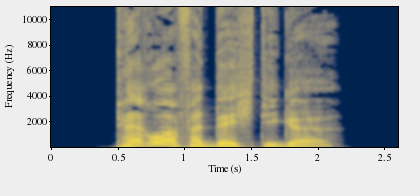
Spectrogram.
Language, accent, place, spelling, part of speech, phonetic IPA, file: German, Germany, Berlin, terrorverdächtige, adjective, [ˈtɛʁoːɐ̯fɛɐ̯ˌdɛçtɪɡə], De-terrorverdächtige.ogg
- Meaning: inflection of terrorverdächtig: 1. strong/mixed nominative/accusative feminine singular 2. strong nominative/accusative plural 3. weak nominative all-gender singular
